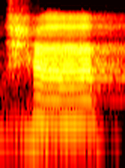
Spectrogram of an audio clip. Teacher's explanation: ہا کا مخرج حلق کے درمیان والا حصہ ہوتا ہے، ہا نرمی کے ساتھ آپ نے ادا کرنا ہے اور اس کو بھی تھوڑا سا لمبا کریں گے، ہا۔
